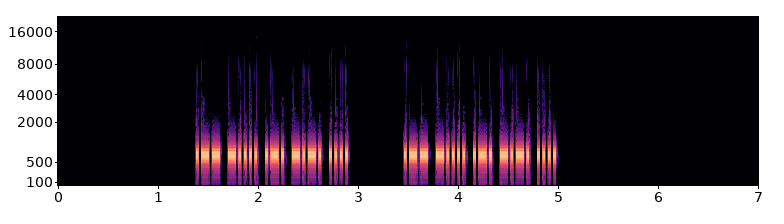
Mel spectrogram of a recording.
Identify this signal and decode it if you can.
Morse code, heard as a keyed tone, about 46 wpm, 700 Hz. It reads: W6RCH W6RCH
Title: USA Call Signs - 5 Characters - Repeated 2x - 45wpm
